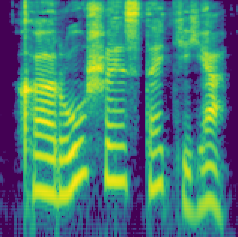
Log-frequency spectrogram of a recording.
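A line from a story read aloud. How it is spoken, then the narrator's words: Respectful drawl. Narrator (Russian): уважительно протянула Саша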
